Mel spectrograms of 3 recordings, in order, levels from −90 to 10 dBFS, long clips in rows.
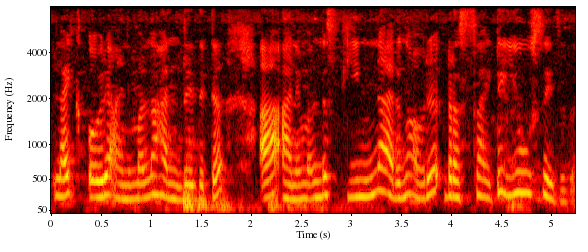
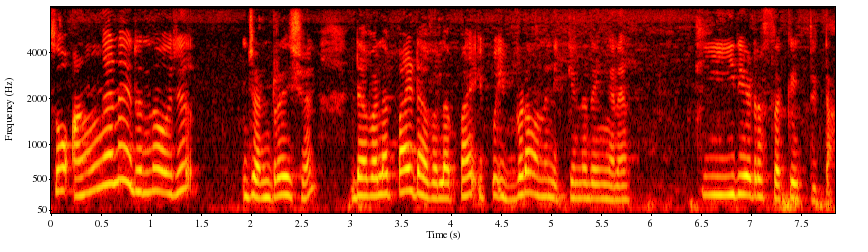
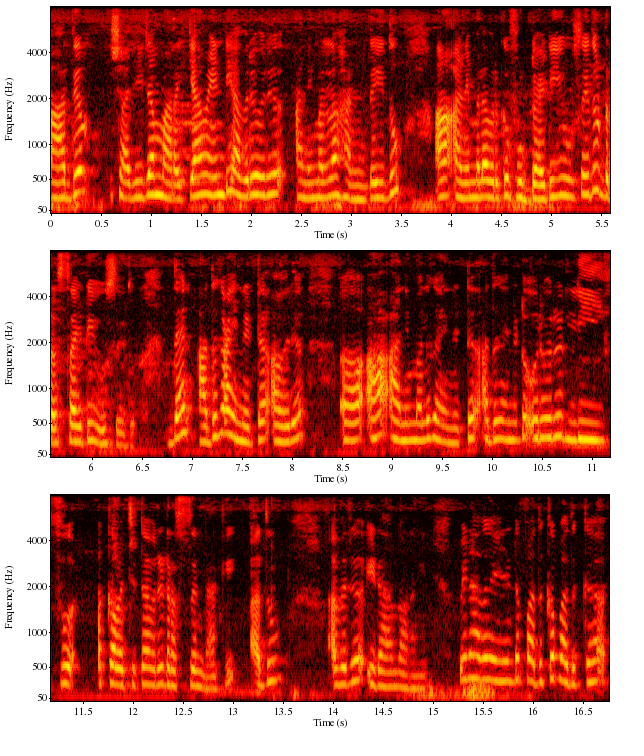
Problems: background sounds at intervals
